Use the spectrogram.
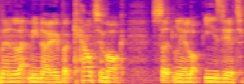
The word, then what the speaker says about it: Cuauhtémoc: So this, on this side, is the last emperor of the Aztecs, and his name is Cuauhtémoc. I have researched that, and that's apparently how you pronounce it.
